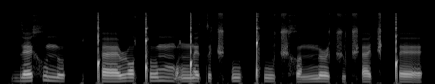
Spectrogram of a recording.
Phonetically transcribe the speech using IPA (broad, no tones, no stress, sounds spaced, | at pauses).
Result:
d̪ ɛ x u n ʊ | ǃ æ ɹ ɔ ǃ ʊ mː ɔ̰ ŋ͡ǃ ɛ t̪ ə t͡ʃ ʔ u ǃʰ u t͡ʃ x ʌ nː ə˞ t͡ʃ u t͡ʃ ʔ æ t͡ʃ ǃ ɛ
